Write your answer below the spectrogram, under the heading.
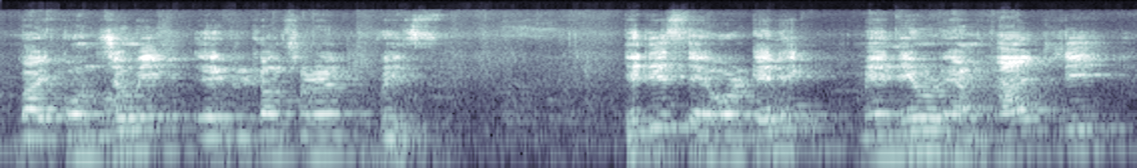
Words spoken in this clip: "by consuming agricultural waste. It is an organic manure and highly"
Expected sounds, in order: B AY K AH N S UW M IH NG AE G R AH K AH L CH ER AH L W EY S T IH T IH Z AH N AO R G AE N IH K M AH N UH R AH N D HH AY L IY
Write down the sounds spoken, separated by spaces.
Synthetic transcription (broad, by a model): B AY K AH N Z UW M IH NG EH G R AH K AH L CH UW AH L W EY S IH T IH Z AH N AO R G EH N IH K M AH N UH R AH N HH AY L IY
